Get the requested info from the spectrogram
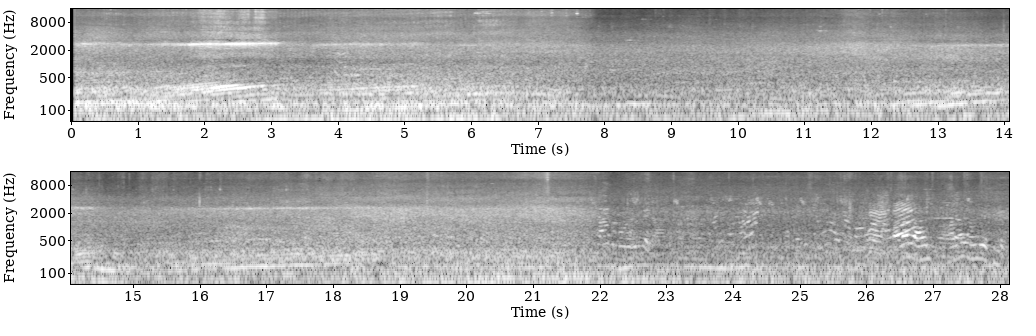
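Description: Busy city street sound: car traffic running past with people talking, the voices clearer near the end. An engine is heard speeding up about two seconds in.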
